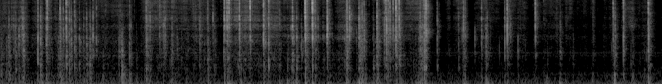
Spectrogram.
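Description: A printed white thermal paper receipt is unrolled, flattened on a table and bent between the hands. Dense, quiet crinkling and rubbing fill the clip with quick, bright paper crackles and little low-end body.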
